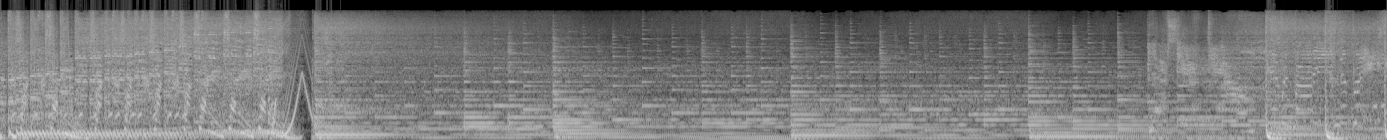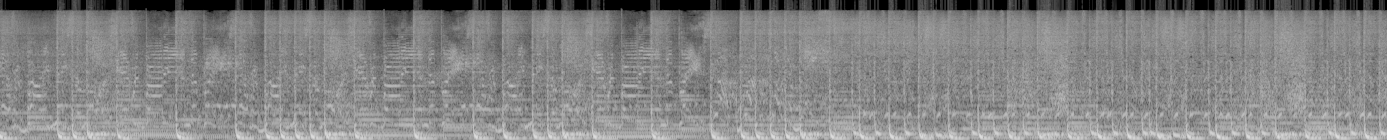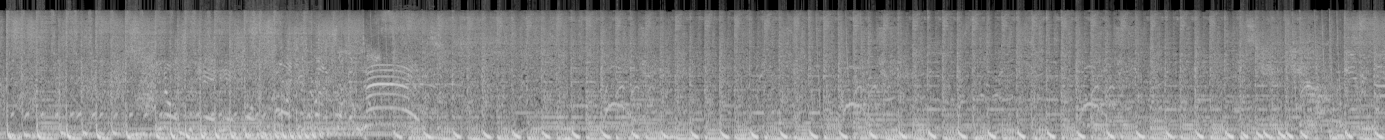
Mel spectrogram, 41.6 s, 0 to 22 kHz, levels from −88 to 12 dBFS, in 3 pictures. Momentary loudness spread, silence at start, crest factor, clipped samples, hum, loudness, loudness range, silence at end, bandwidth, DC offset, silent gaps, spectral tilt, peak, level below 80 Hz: 11 LU; 0 s; 8 dB; 0.6%; none; -8 LUFS; 10 LU; 0 s; over 20 kHz; under 0.1%; none; -3.5 dB/octave; 0 dBFS; -18 dBFS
